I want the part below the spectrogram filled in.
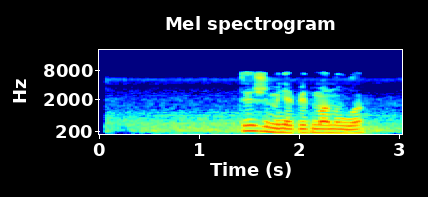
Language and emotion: Russian, neutral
